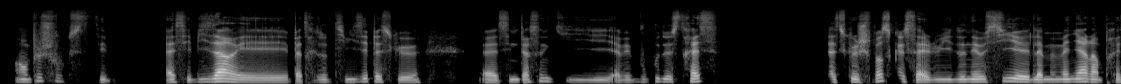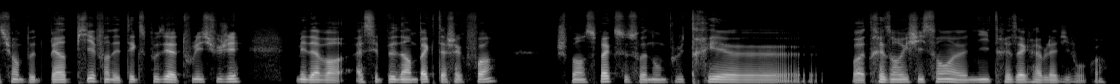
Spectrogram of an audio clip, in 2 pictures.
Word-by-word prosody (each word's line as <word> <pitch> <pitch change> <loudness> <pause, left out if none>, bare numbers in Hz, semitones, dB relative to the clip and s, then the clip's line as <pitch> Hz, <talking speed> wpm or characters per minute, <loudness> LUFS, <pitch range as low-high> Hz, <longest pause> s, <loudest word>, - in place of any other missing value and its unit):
en 115 - -2
en 115 - -4
plus 160 - -7
je 160 - -4
trouve 145 -4 -11
que - - -11
c'était - - -9 0.5
assez 110 +1 -1
bizarre 125 +4 +8
et 105 -1 0
pas - - 0
très 110 - -11
optimisé 115 +4 -5
parce 125 -2 -1
que, 105 0 -3 0.7
heu, 105 - +3
c'est 115 - -6
une 110 - -1
personne 130 +7 -3
qui 105 -3 -7
avait 105 +1 -4
beaucoup 120 +5 -11
de 125 -2 -1
stress. 130 +3 +1 1.1
Parce - - -1
que 125 - +1
je 120 - +1
pense 155 +2 +1
que 130 - -4
ça - - +4
lui 110 0 -1
donnait 120 +1 +1
aussi, 140 +4 +1
heu, 120 -3 +6
de 115 - -1
la 115 - +7
même 115 +1 -3
manière, 130 +3 +5
l'impression 115 0 -1
un 115 - -2
peu 115 +1 -4
de - - -20
perdre 115 -1 +2
pied. 145 - +1
Enfin 125 -4 -3
d'être 105 +2 -4
exposé 120 +1 +1
à 115 - +8
tous - - -12
les 125 - +1
sujets, 130 +2 0 0.5
mais 115 - +1
d'avoir 105 -1 +3
assez - - -3
peu 120 -1 -1
d'impact 115 +1 +3
à - - +4
chaque 110 0 -2
fois, 120 +5 0 0.6
je - - -9
pense 110 -1 -2
pas 130 0 +6
que 130 - -10
ce 110 - -4
soit 110 0 -2
non 110 0 -3
plus 115 +1 -11
très, 120 0 -1
heu, 105 -1 -1 0.6
bah, - - +2
très 120 -1 0
enrichissant, 115 +2 +1
heu, 105 -1 0
ni 110 +1 -2
très 110 -1 -5
agréable 110 -1 +1
à 105 - 0
vivre 110 +4 -11
quoi. 120 -1 -14
115 Hz, 210 wpm, -25 LUFS, 110-120 Hz, 1.1 s, bizarre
